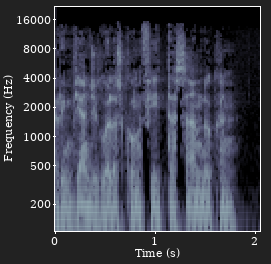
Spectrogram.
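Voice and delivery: plain

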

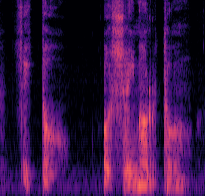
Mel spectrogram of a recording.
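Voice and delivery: hushed, menacing murmur, very slow and drawn out. Narrator voicing two bandits threatening a boy, hushed and menacing. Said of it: "due voci sommesse a destra e a sinistra che dicono in tono minaccioso".

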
